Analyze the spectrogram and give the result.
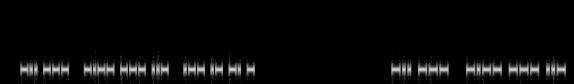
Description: Morse code, heard as a keyed tone, about 61 wpm, 700 Hz. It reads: DO YOU WANT DO YOU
